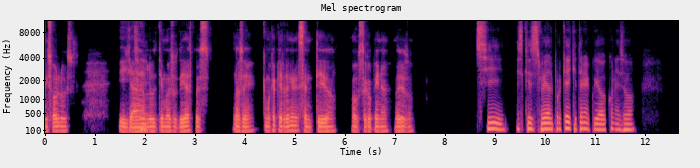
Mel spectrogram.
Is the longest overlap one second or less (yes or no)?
yes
